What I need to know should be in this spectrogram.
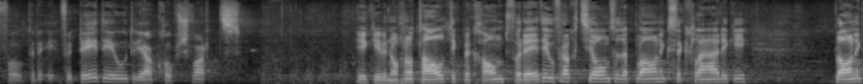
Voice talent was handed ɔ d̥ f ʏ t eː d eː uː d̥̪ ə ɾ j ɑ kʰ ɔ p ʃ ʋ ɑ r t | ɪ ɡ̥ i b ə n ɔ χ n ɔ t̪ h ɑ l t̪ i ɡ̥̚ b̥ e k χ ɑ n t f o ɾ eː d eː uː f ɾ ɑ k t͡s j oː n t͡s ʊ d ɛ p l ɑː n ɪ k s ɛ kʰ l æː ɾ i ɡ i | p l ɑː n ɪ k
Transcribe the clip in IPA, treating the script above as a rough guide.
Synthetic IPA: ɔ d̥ f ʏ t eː d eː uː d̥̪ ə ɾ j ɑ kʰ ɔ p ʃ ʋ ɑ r t͡s | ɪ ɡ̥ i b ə n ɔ χ n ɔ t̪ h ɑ l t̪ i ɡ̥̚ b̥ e k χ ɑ n t f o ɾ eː d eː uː f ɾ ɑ k t͡s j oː n t͡s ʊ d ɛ p l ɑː n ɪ k s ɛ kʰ l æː ɾ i ɡ i | p l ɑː n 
